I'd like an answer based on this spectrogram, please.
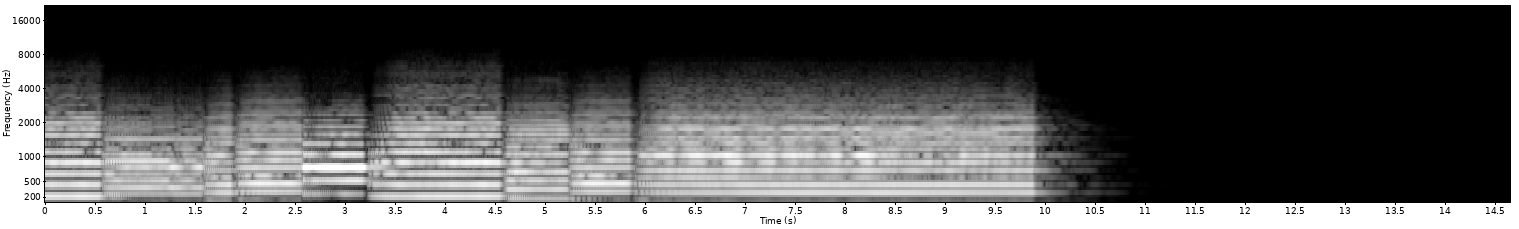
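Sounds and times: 
trombone duet: 0.0 - 10.2.

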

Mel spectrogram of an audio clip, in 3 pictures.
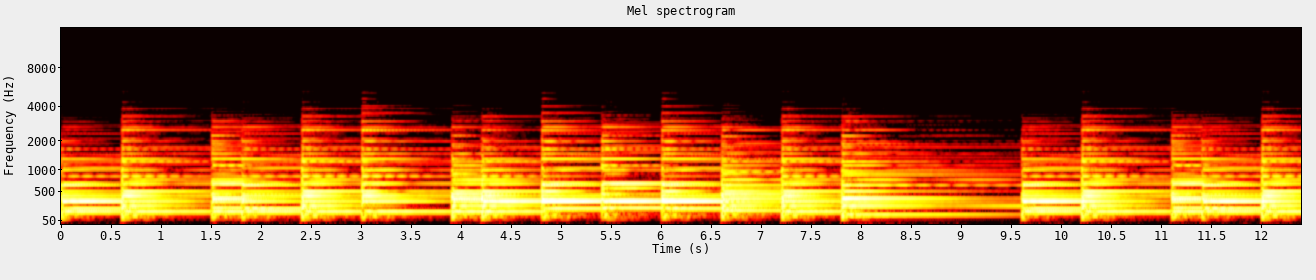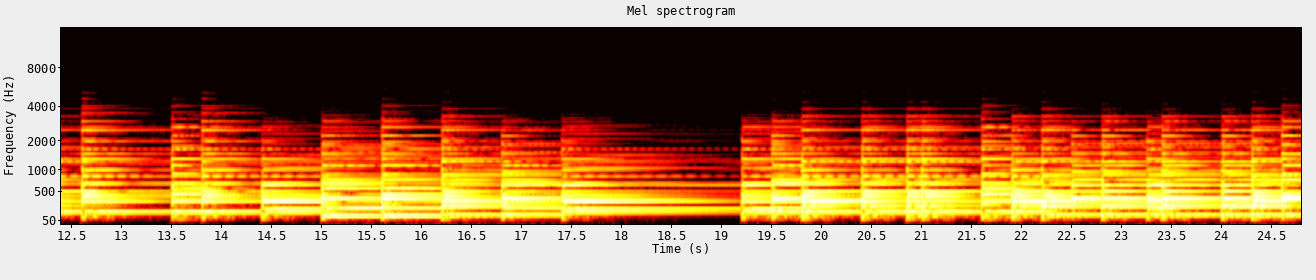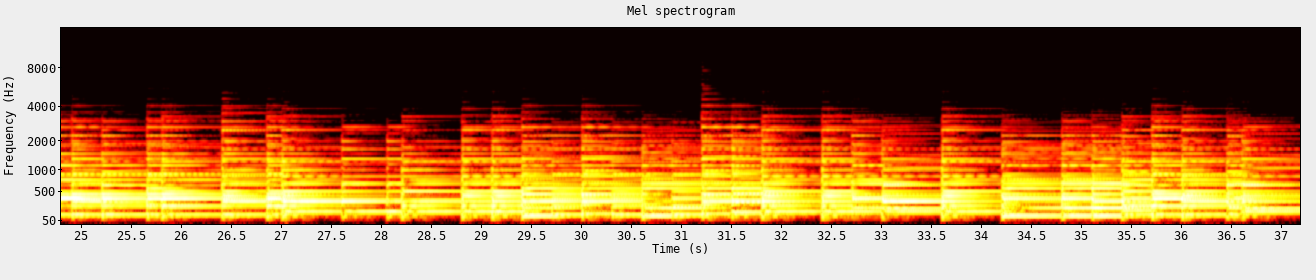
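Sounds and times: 
piano piece: 0.0 - 37.1.

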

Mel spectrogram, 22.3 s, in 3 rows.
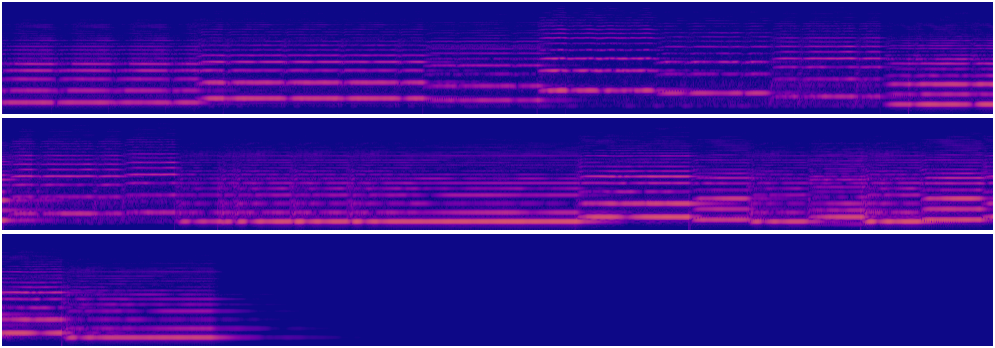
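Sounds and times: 
cello: 0.0 - 16.7
violin: 0.0 - 16.8.

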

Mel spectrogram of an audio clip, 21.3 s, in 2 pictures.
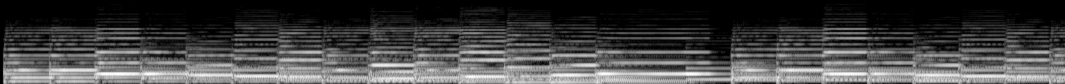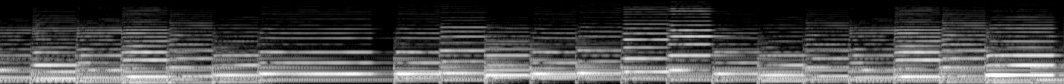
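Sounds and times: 
tenor saxophone: 0.0 - 21.2.

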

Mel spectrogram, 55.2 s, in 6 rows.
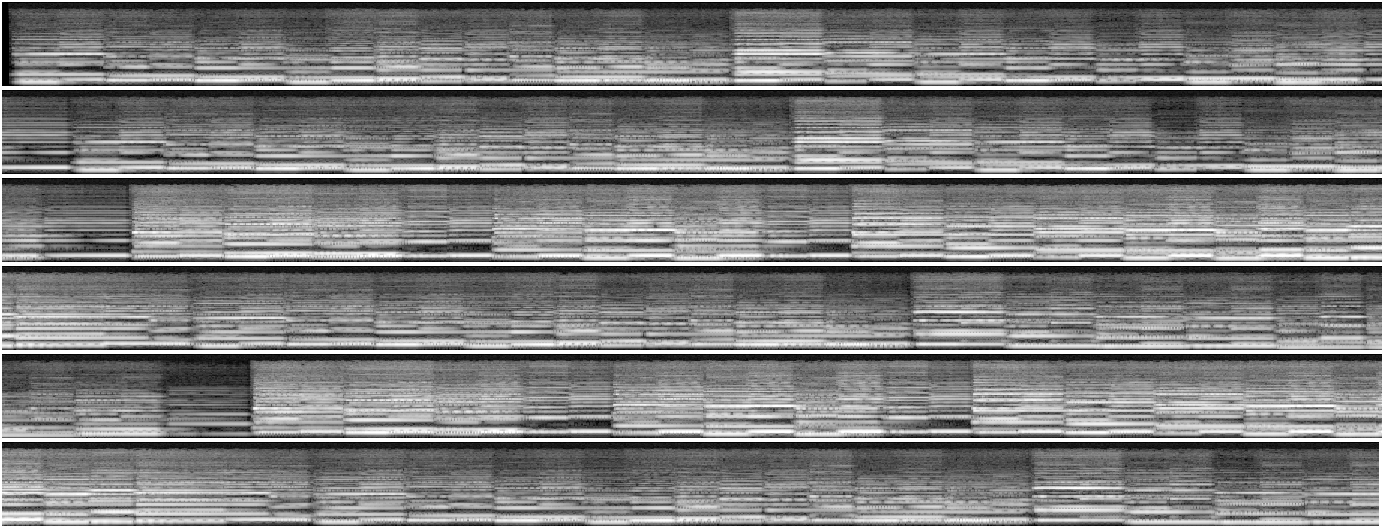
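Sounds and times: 
clarinet trio: 0.0 - 55.1.

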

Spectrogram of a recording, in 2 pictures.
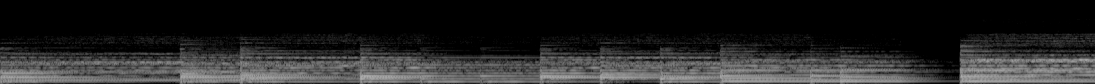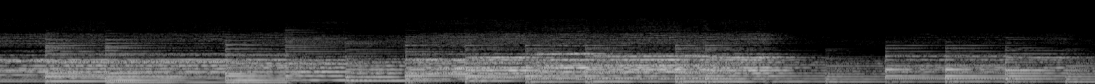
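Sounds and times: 
choir singing: 0.0 - 21.8
piano: 0.0 - 21.8.

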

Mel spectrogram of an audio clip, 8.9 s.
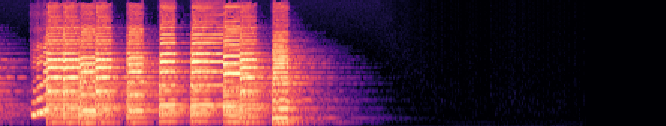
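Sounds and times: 
rock alto saxophone: 0.0 - 4.5.

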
